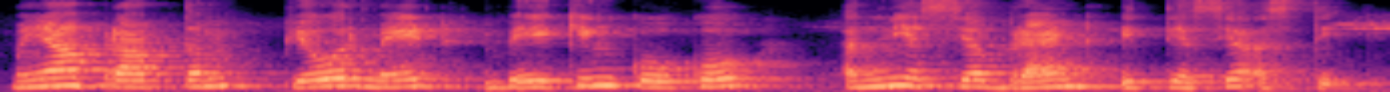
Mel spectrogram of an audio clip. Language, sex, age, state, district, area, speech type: Sanskrit, female, 45-60, Karnataka, Uttara Kannada, urban, read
